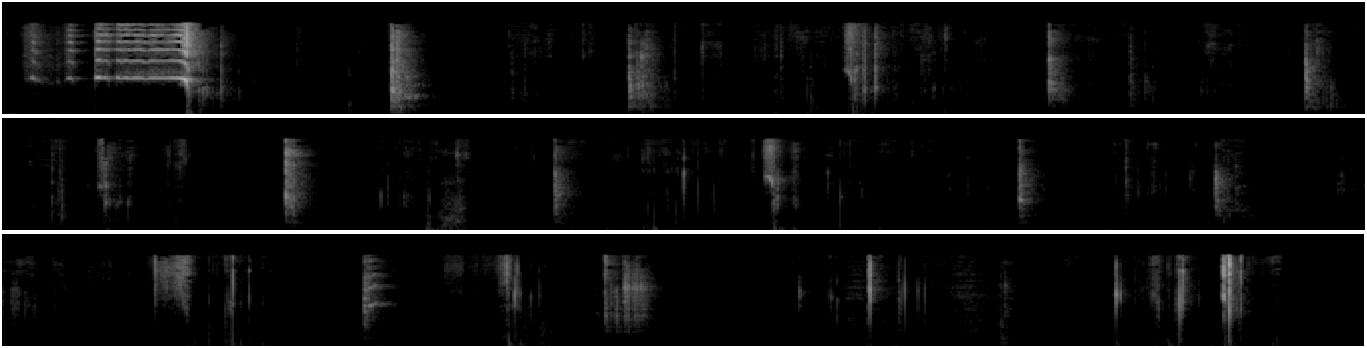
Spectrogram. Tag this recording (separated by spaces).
doll opening-russian-doll OWI Russian-doll wooden-doll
